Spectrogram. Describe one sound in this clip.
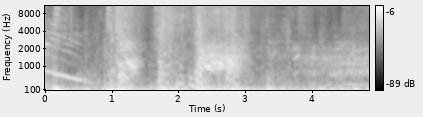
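A gun fires sharp shots.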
